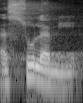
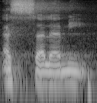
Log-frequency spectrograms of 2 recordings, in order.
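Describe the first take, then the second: First: The first vowel after S is u. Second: The first vowel after S is a. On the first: The speaker calls it wrong. "bukan dibaca dengan As-Sulami" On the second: The speaker calls it right.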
